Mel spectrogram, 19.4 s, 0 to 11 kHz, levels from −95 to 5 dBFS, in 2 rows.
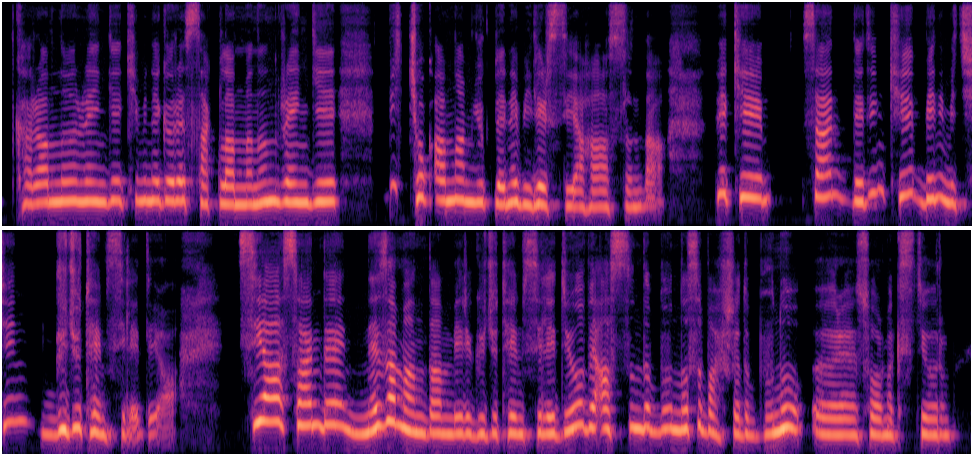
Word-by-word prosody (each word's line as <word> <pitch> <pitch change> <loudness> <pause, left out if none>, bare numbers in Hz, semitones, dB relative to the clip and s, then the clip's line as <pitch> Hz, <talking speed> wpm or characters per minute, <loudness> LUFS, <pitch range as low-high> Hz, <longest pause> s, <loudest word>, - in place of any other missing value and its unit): karanlığın 255 +3 0
rengi, 260 0 0
kimine 265 +1 -1
göre 265 0 +1
saklanmanın 235 0 0
rengi, 255 +1 +2 0.5
birçok 310 - -5
anlam 270 -1 +2
yüklenebilir 230 -2 +1
siyaha 200 -2 -7
aslında. 195 +1 -10 0.5
Peki, 315 -4 0 0.4
sen 315 -3 -4
dedin 365 +10 -2
ki, 335 +3 -4
“Benim 285 0 -1
için 330 +10 -8
gücü 245 +7 +3
temsil 210 -4 -3
ediyor.“ 205 +1 -11 0.6
Siyah 360 +1 +5
sende 315 0 +1
ne 225 +2 +3
zamandan 225 - +3
beri 210 0 -1
gücü 205 +1 -4
temsil 210 0 -2
ediyor 245 +9 +1
ve 280 - +2
aslında 270 -1 0
bu 260 -1 +1
nasıl 265 0 0
başladı? 205 -1 -4
Bunu, 260 +5 +5
ııı, 215 -2 -2 0.3
öğ - - -3
sormak 195 -1 -3
istiyorum. 195 -2 -5
250 Hz, 120 wpm, -23 LUFS, 215-280 Hz, 0.6 s, Siyah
